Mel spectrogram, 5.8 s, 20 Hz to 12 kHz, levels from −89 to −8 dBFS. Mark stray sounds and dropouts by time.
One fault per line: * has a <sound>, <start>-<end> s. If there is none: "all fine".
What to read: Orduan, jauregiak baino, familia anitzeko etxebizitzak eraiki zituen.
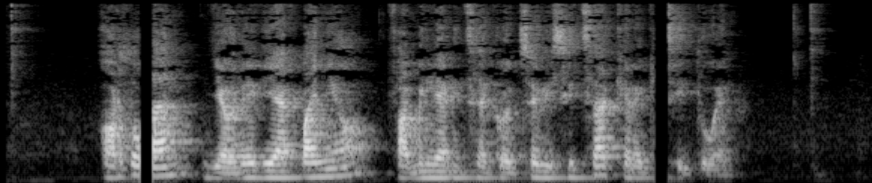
* has a dropout, 0.9-1.0 s
* has a dropout, 4.4-4.4 s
